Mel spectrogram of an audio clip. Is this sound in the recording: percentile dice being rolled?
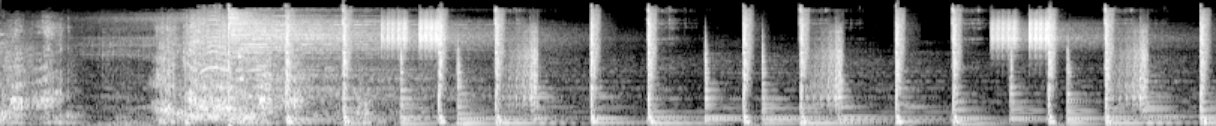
no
